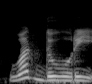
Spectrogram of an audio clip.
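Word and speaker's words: وَالطُّورِ: வாவுக்கும் துவாவுக்கும் நடுவில் அலிஃப்லாமோட எழுத்து இருக்குது. ஆனால் அந்த அலிஃப்லாமை வெளிப்படையாக உச்சரிக்கக்கூடாது. அதுதான் இதோட சட்டம். அந்த அலிஃப்லாமை மறைச்சி துவாவோட இணைத்து ஓதிடணும். வத்தூரி அப்படின்னு ஓதணும்.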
